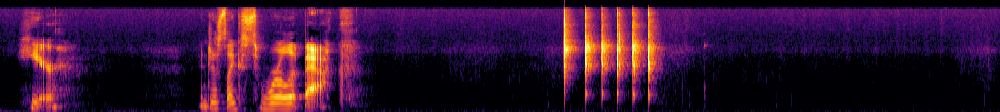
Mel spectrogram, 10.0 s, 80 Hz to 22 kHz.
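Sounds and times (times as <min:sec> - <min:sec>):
brush tapping plastic compact: 0:05.6 - 0:06.6.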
